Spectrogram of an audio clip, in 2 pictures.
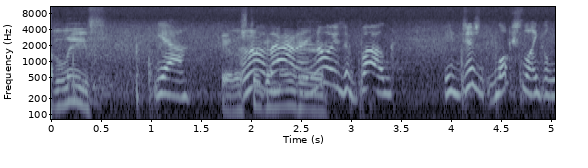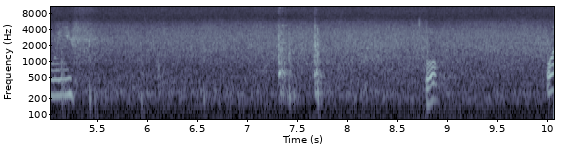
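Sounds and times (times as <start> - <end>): murmur of a voice: 1.6 - 5.2.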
